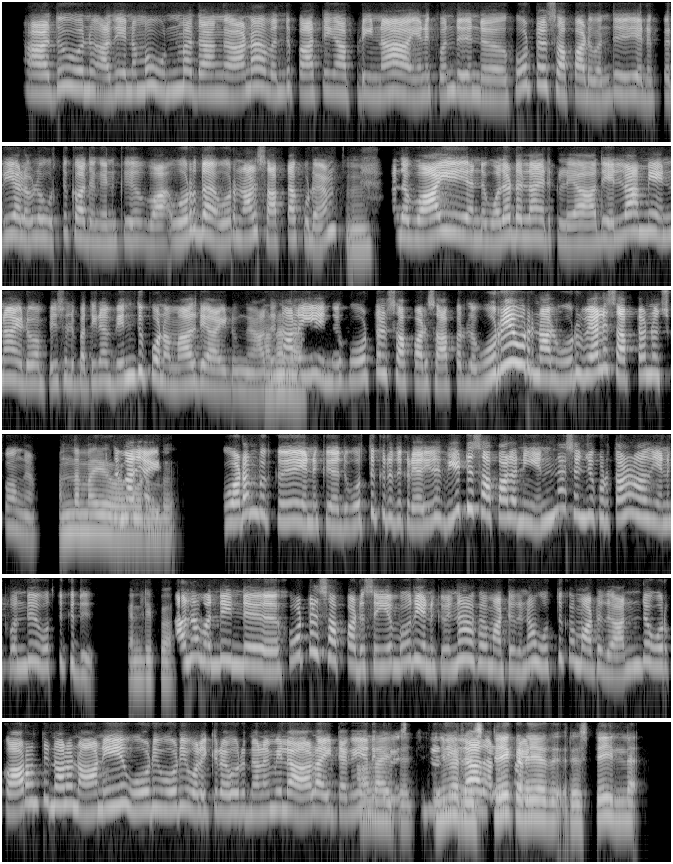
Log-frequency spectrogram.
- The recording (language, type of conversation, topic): Tamil, podcast, ஒரு புதிதாகப் பிறந்த குழந்தை வந்தபிறகு உங்கள் வேலை மற்றும் வீட்டின் அட்டவணை எப்படி மாற்றமடைந்தது?
- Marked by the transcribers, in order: in English: "ரெஸ்ட்"; in English: "ரெஸ்ட்டே"; in English: "ரெஸ்ட்டே"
